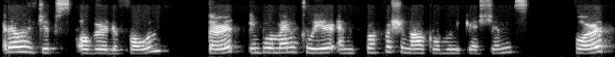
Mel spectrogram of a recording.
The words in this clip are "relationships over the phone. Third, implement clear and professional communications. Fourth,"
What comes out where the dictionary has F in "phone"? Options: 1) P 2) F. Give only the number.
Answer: 2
